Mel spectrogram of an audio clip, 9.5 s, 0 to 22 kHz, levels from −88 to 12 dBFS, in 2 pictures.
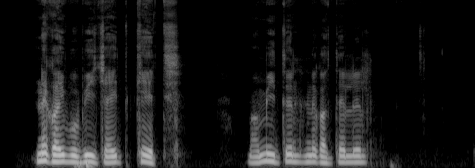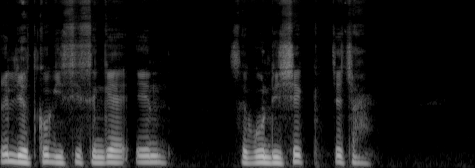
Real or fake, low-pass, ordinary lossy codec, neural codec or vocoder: real; none; none; none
